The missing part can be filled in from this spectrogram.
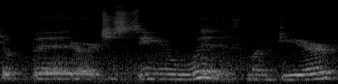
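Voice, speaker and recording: A woman puts on a high-pitched character voice at a very slow pace, with slight echo and loud background noise. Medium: read story.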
